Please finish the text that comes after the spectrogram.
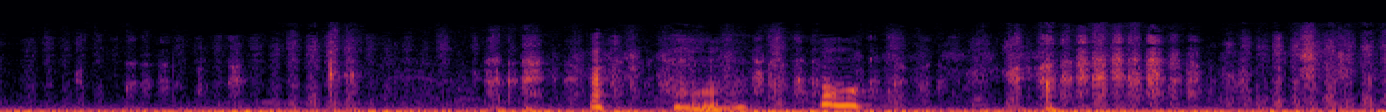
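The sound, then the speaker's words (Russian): A dog, Bim, sniffs along the edges of a paper letter and pants steadily over a constant low hum, with a couple of brief higher whimpering sounds in the middle and soft papery rustling throughout. “Он уткнул нос в письмо, прошелся ноздрями по краям.”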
